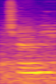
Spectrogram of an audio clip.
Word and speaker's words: Cherami: My question is for Cherami, is that how you say it? Yes, Cherami and Bryce.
